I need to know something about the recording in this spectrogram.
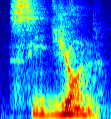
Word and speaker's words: sillón: Where is sillón? Where's the accent falling? Where's the emphasis falling? It's falling on the O. It shouldn't be there. It should be on the I, because this is a nose rule.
